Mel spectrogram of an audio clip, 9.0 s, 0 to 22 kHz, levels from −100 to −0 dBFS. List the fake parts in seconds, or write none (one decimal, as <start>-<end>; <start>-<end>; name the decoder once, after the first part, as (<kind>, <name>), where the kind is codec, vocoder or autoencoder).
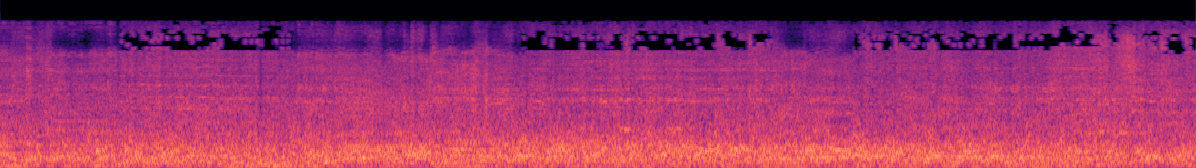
0.0-0.9 (codec, SNAC); 2.2-3.9; 5.8-6.4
